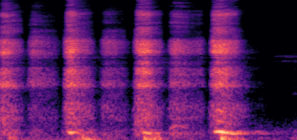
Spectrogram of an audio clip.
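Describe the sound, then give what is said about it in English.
Rapid, heavy panting through the mouth by a man whose nose is fully blocked from a cold: about seven breathy huffs in a quick, steady rhythm, alternating stronger and softer breaths, with no talking, then trailing off into quiet. “He then has to pant from his mouth, like me when I run very fast.”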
